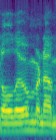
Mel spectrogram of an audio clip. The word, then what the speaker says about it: aluminium: I think you're still allowed to pronounce it aluminum. It's just the spelling that changes.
